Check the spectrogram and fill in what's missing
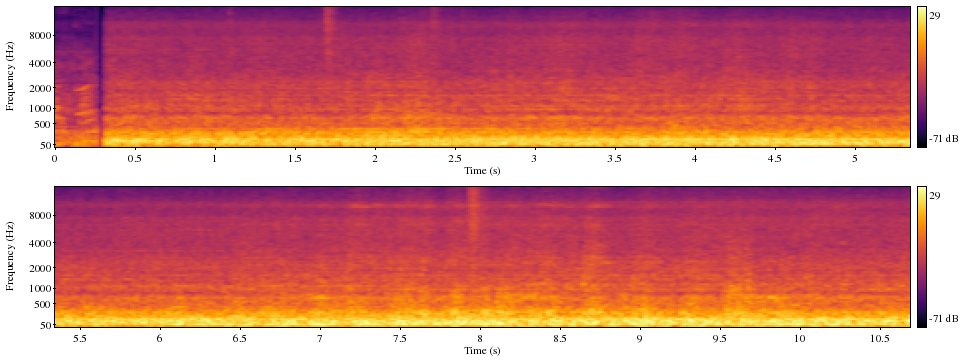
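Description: Interior of the local Merak commuter train running between stations, a steady loud low rumble and rattle of wheels on track that sets in abruptly and holds evenly throughout.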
